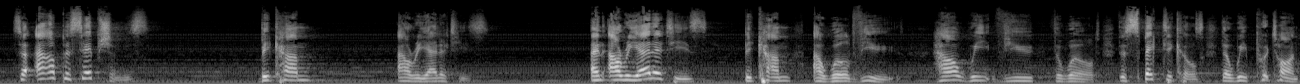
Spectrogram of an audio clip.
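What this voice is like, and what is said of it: Non-local accent, shaped by UK. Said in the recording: “he has a different accent ... This accent's been 16 years in the making in the UK.”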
